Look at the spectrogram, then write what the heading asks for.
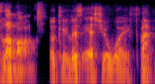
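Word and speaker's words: Lamothe: name was Ferdinand Joseph Lam moth is it Lam moth or Lam moth boy there there are infinite arguments about how that one was spelled and pronounced but let's go with Lamont okay let's ask your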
